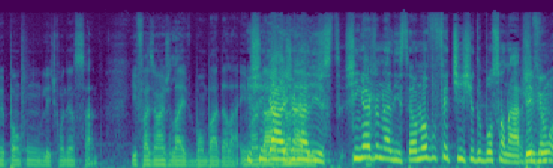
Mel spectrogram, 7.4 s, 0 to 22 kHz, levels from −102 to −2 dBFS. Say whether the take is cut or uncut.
uncut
